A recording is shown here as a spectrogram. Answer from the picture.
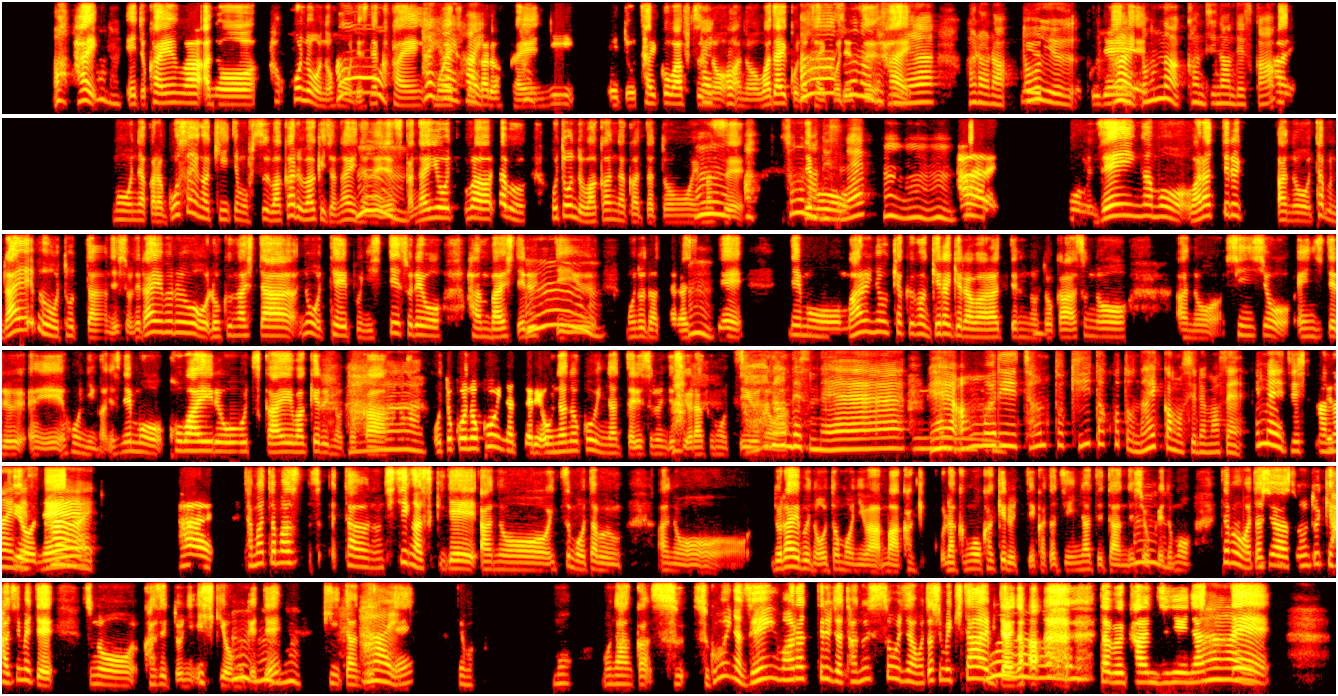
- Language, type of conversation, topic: Japanese, podcast, 初めて心を動かされた曲は何ですか？
- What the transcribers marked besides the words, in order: laughing while speaking: "みたいな"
